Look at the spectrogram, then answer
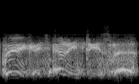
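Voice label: player killed enemy, mood med, Hungarian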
